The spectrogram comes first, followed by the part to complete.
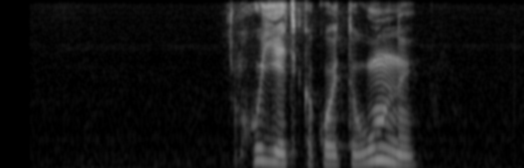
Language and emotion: Russian, angry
